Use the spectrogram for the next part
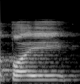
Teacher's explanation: یا ساکن سے پہلے تو پر زبر کی حرکت ہے، اس لیے یالین ہوا، اور یالین کو نرم آواز کے ساتھ معروف پڑھیں اور جلد پڑھیں۔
